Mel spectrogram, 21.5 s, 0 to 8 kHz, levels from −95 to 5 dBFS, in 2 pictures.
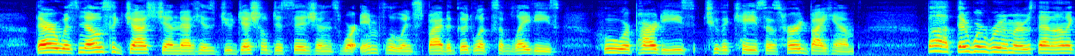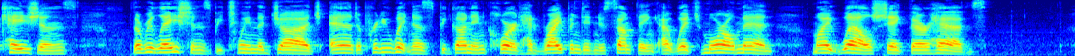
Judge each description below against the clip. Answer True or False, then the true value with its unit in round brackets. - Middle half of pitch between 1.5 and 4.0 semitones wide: True (3.6 semitones)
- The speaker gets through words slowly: False (160 wpm)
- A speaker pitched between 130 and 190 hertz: True (185 Hz)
